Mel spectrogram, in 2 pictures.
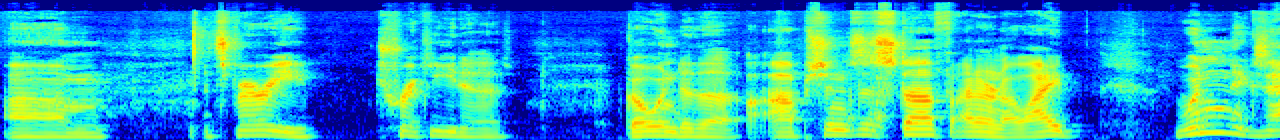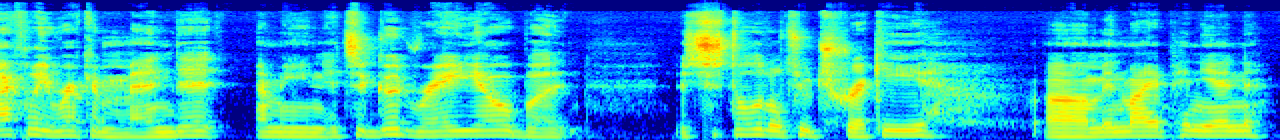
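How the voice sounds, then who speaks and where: A man talks casually to viewers as he presents a collection. His delivery is plain-spoken and a little hesitant, with a middling pitch, as if thinking aloud while he shows each item. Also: moderate pace, a bit bright. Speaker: collector presenting weather radios. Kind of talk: casual product showcase vlog.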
